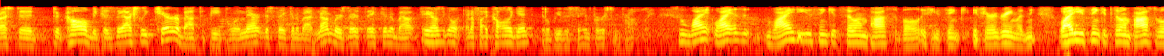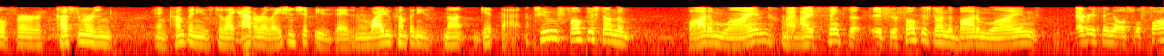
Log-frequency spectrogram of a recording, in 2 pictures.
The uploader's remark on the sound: recorded at SELF 2010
